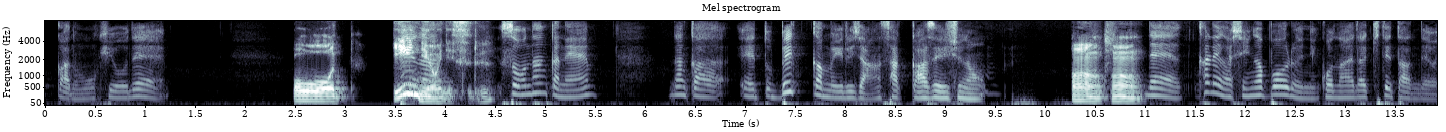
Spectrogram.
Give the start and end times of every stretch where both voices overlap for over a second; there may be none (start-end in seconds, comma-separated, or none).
none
